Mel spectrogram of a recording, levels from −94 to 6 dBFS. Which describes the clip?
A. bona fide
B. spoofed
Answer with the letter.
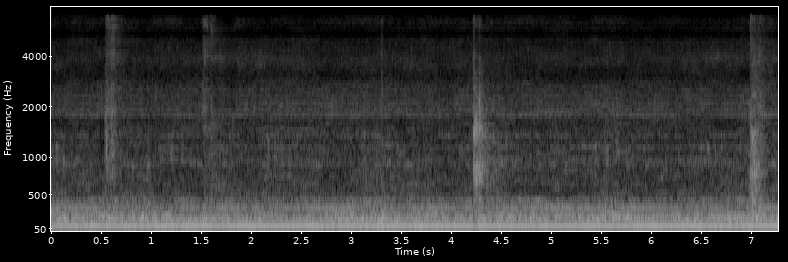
B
